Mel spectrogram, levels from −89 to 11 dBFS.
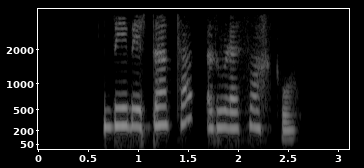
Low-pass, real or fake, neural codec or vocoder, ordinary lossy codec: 3.6 kHz; fake; codec, 16 kHz, 0.5 kbps, X-Codec, HuBERT features, trained on balanced general audio; AAC, 32 kbps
